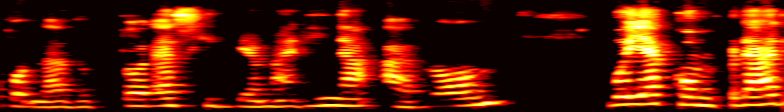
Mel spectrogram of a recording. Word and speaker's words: Arrom: Y sobre esto de las fuentes, Ana Lu dice, felicidades a la doctora Arrón, perdón. Ella me hizo notar que el apellido se pronuncia Arrón, por eso lo estoy pronunciando así, porque yo era de las que totalmente equivocada.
